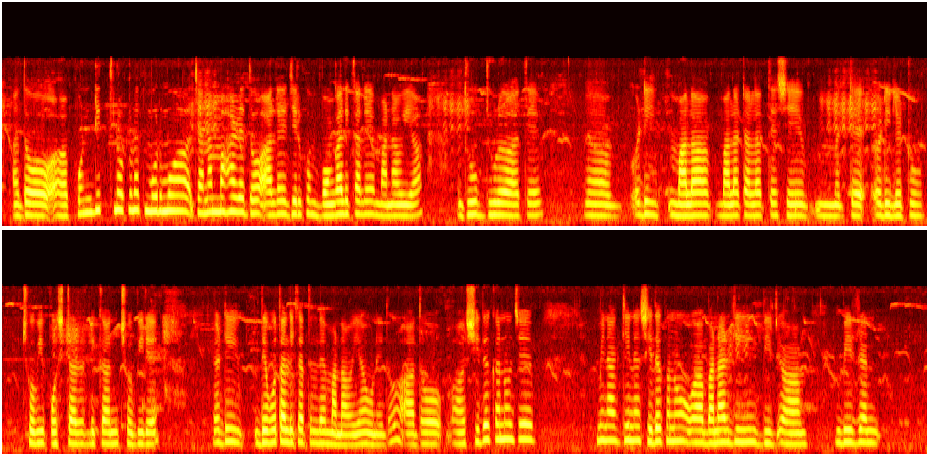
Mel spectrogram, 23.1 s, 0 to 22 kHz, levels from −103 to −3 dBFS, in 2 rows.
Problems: none marked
